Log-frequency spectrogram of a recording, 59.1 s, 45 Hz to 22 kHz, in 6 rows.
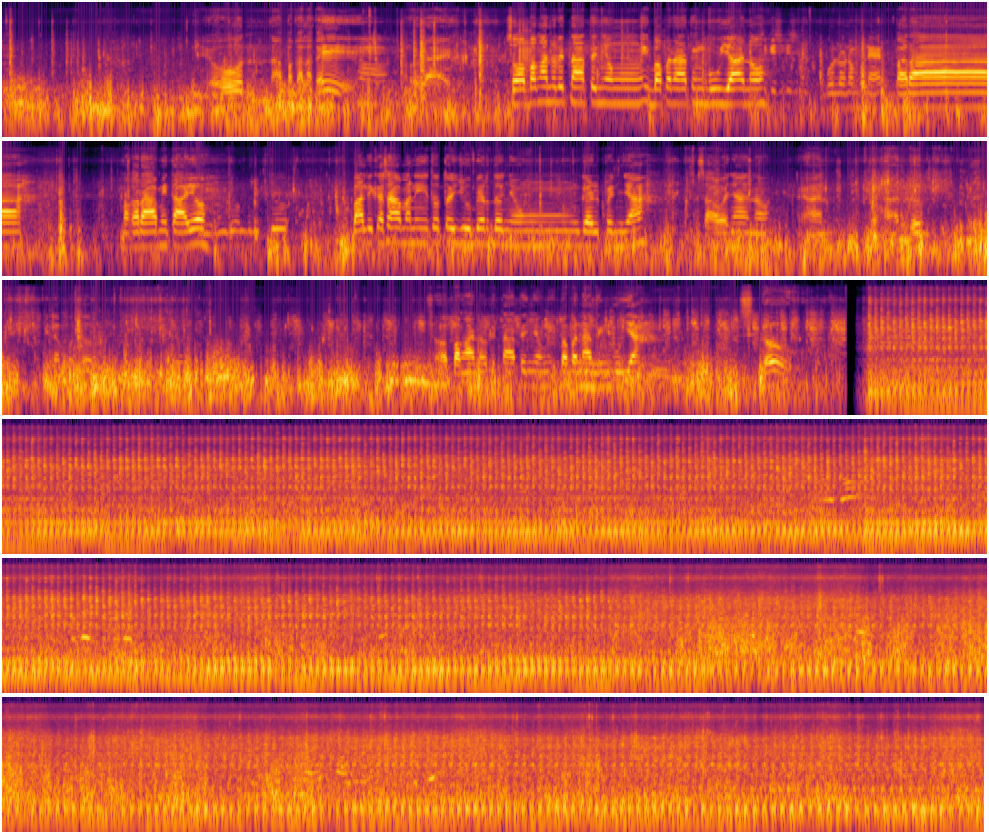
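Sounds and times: boat engine running: 0:00.0 - 0:59.0
water splashing against hull: 0:00.0 - 0:59.0.

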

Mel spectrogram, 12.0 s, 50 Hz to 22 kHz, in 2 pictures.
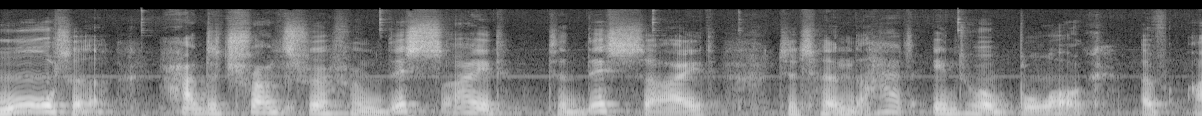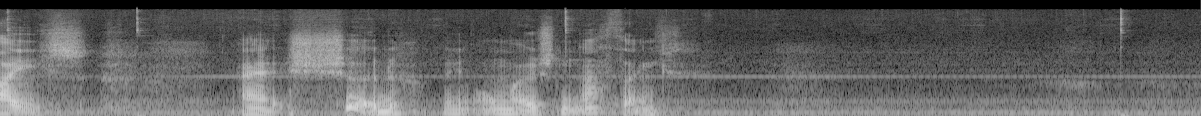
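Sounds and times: faint steady hum: 0:00.0 - 0:12.0
thin high whine: 0:00.0 - 0:12.0.

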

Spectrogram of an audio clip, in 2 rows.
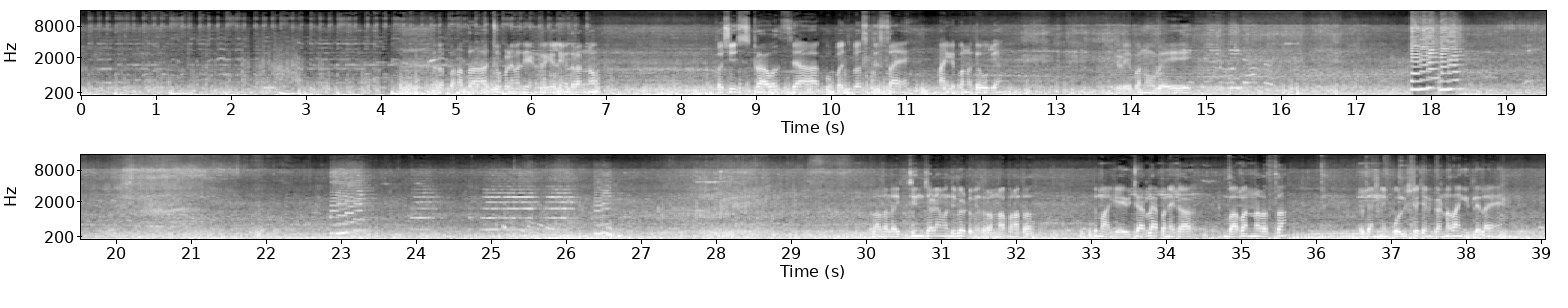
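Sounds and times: engine and road noise: 0:00.0 - 0:39.0
vehicle horns honking: 0:14.9 - 0:16.2, 0:17.7 - 0:18.6, 0:22.8 - 0:26.8.

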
